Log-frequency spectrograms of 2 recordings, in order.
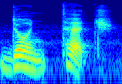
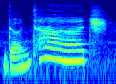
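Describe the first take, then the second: First: It sounds stern and firm, like a warning. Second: It sounds sweet and gentle, with no warning. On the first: It warns the child away from danger. The speaker calls it right. "It would definitely work better to prevent the kids from touching a dangerous thing" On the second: It carries no real warning. The speaker calls it wrong. "It is so lovely, and it loses all the warnings"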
